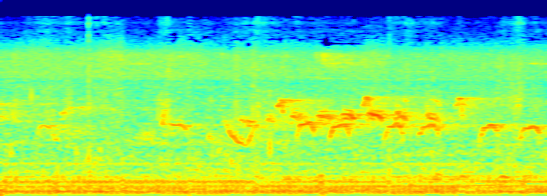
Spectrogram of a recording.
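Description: Birds chirping: short arched notes, scattered at first, then a rapid run of them about halfway through, over a steady low hum.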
